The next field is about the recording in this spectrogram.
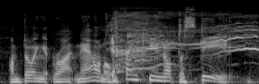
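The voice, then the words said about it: Imitates another person's voice. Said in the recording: “I impersonate Ray Comfort, and I'll talk like this, and I get very angry about things ... Totally sounds like.”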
